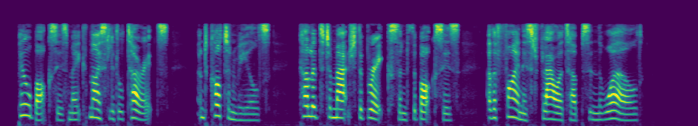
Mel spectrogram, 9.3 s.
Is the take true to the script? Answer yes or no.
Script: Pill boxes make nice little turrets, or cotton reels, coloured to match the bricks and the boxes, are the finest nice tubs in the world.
no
